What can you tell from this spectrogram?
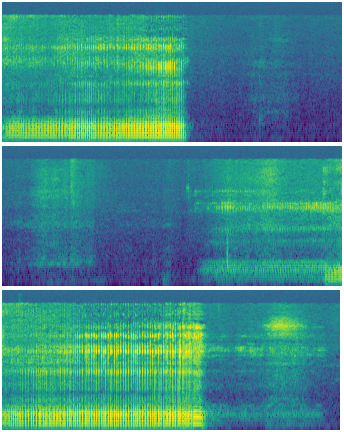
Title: Sleepy dog. Snoring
